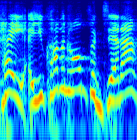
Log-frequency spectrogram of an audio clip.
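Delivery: put-on high, thick Boston accent, mom-type voice.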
